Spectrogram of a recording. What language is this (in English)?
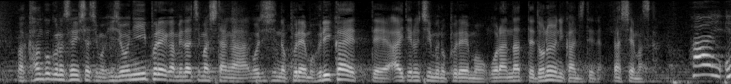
Japanese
